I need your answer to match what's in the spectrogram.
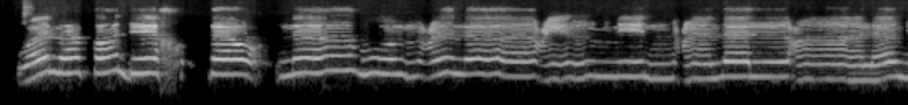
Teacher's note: Ni kha ni kena tebal. Walaqad lidah dia terangkat ya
